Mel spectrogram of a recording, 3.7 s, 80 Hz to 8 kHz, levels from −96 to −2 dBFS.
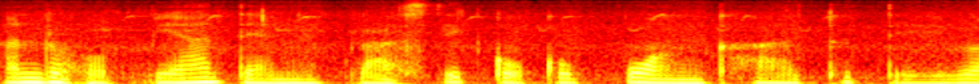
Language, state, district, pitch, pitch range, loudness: Idu Mishmi, Arunachal Pradesh, Lower Dibang Valley, 140 Hz, 130-155 Hz, -17 LUFS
